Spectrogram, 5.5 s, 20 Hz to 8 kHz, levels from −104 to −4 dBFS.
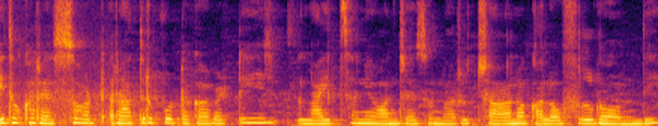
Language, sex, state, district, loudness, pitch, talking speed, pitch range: Telugu, female, Andhra Pradesh, Chittoor, -17 LUFS, 225 Hz, 165 wpm, 215-245 Hz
